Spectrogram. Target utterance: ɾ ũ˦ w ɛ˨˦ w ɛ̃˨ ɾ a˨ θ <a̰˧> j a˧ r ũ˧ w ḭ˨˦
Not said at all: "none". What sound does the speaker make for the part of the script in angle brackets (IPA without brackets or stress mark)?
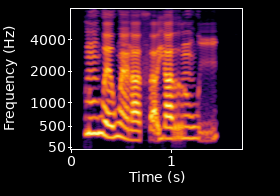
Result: a̰˧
